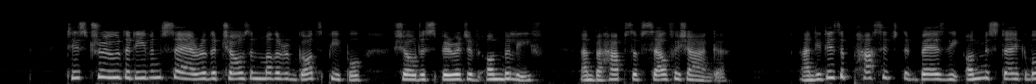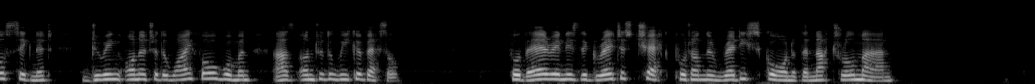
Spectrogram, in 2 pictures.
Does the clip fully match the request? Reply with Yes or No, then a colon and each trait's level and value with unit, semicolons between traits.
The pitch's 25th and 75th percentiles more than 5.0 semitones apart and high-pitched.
No: average, 3.6 semitones; high, 230 Hz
